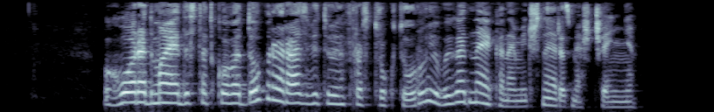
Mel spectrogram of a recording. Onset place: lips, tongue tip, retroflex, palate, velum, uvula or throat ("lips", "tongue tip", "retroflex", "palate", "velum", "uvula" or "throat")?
velum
